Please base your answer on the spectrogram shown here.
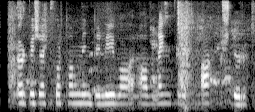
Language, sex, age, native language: Icelandic, male, 13, Icelandic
